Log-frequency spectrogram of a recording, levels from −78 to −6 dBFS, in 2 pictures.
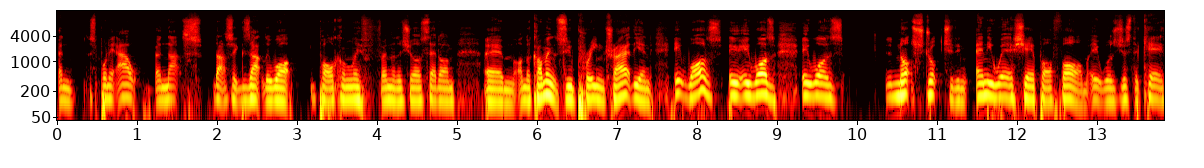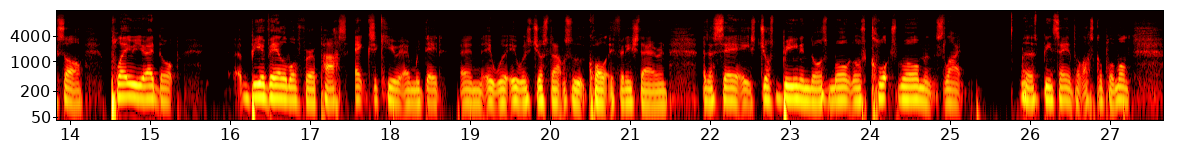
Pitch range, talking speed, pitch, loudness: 115-135 Hz, 210 wpm, 120 Hz, -29 LUFS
